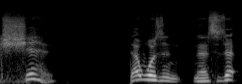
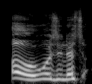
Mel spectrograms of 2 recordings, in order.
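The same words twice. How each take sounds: First: Soft, taken-aback reaction; stung, subdued. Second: High, taunting echo on "necessary"; mocking echo. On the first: Acted. Friend hurt by a joke gone too far, quietly stung. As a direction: drop the volume as the wounded friend. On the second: America parroting the hurt friend, high and mocking. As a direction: throw the complaint back in a raised mocking voice.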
